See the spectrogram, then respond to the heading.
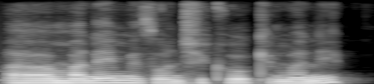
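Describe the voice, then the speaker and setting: A woman's voice: fairly low pitch, little pitch movement, fast talker, mellow, soft background music. A woman in her thirties from Kenya, raised in South Africa, frankly telling her life story as a podcast guest. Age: 30s. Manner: frank, reflective, with small restarts. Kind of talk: candid interview storytelling.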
